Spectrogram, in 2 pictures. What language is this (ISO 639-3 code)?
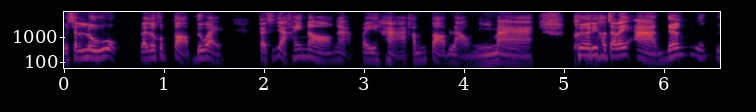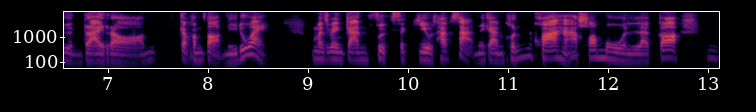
tha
